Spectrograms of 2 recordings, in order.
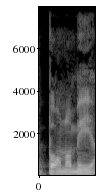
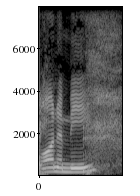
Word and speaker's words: bonhomie: Bonhomie. – Bonhomie, yeah. Bonhomie, I think, is a French word, I guess, meaning a good humor.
